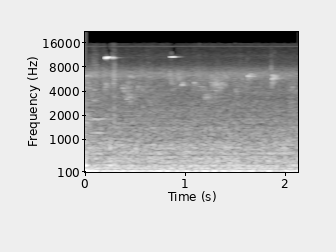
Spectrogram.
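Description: Steady low background hum with two faint, brief high-pitched chirps, one just after the start and one about a second in.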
